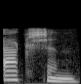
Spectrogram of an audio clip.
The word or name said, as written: action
